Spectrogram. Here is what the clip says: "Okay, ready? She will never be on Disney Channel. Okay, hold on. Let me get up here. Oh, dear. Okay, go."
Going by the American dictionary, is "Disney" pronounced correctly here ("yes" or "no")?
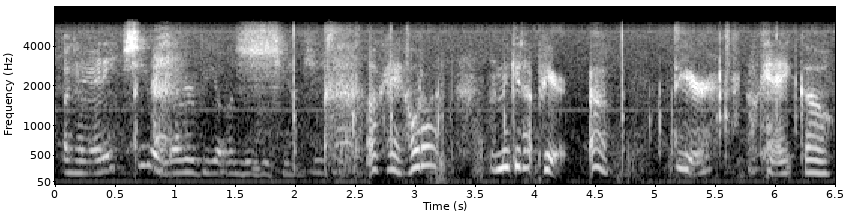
no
